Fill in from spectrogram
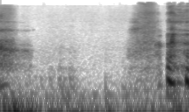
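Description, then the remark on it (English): A dog snoring, with a few rough, breathy snores separated by short quiet pauses, the last one louder and more rasping. “I was going to say the dog snoring as well. I hear the dog snoring.”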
